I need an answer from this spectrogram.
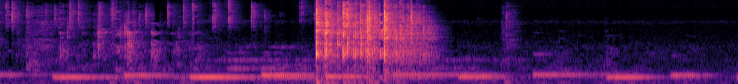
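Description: Two eight-sided dice are rolled during a tabletop role-playing game, making a short, brisk rattling clatter that stands out briefly over soft, steady background music.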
